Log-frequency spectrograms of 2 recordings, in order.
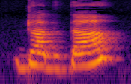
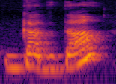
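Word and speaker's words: جدة: Jadda, babcia, w dialekcie egipskim to będzie gadda. Kolejną różnicą w wymowie jest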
